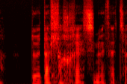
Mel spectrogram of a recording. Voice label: "lloches", Welsh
